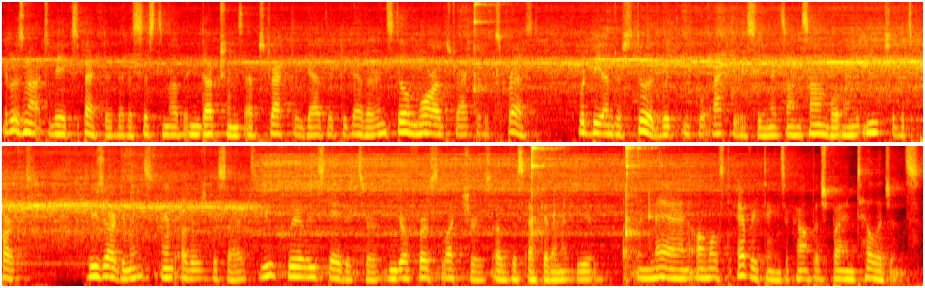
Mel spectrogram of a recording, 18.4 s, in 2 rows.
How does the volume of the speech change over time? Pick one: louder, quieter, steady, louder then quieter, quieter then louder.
steady.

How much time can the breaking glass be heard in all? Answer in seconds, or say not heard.
2 s.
